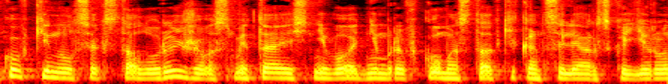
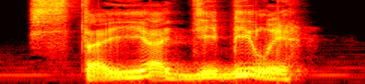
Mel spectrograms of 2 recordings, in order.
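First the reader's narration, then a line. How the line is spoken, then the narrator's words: Hissed. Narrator (Russian): прошипел Васюков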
